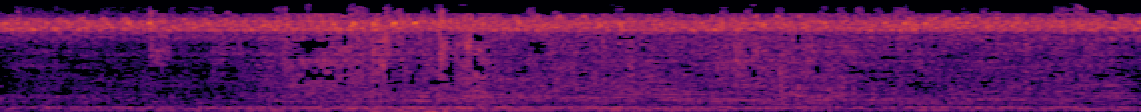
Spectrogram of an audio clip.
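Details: Honey bee colony droning during an autumn hive inspection, a steady low hum with a faint mid-pitched band running throughout, quiet overall, with a few soft handling knocks and no speech.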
